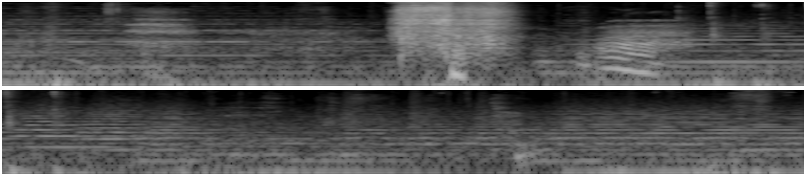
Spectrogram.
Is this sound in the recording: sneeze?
yes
